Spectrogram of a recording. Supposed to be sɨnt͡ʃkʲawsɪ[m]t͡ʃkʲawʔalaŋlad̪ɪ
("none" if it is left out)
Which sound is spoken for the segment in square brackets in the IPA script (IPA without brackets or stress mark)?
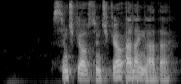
n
